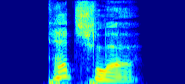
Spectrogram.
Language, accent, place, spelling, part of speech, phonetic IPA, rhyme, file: German, Germany, Berlin, tätschle, verb, [ˈtɛt͡ʃlə], -ɛt͡ʃlə, De-tätschle.ogg
- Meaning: inflection of tätscheln: 1. first-person singular present 2. first/third-person singular subjunctive I 3. singular imperative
